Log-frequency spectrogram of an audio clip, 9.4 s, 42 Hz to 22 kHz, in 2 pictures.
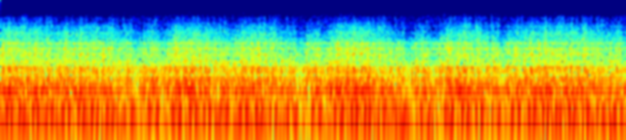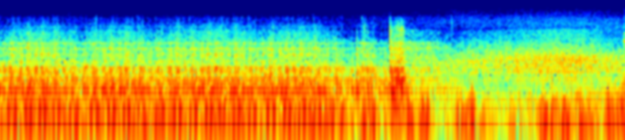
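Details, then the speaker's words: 2019 Triumph Speed Twin twin-cylinder at idle: idle speed drops steadily, roughens, stumbles and stalls; over-two-year-old bad battery confirmed as cause, cured by new OEM battery; idle sagging to stall. "sometimes i would just be idling and the idle speed would drop and drop and drop and drop and drop until the bike stalled out here's an example of that happening"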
